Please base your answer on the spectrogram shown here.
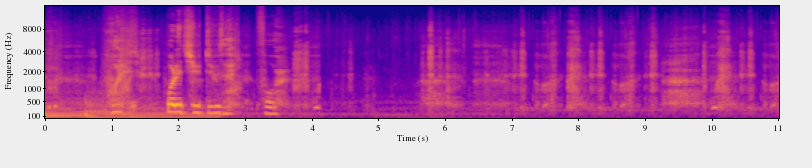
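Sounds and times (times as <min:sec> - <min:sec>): person panting: 0:05.6 - 0:11.0.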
